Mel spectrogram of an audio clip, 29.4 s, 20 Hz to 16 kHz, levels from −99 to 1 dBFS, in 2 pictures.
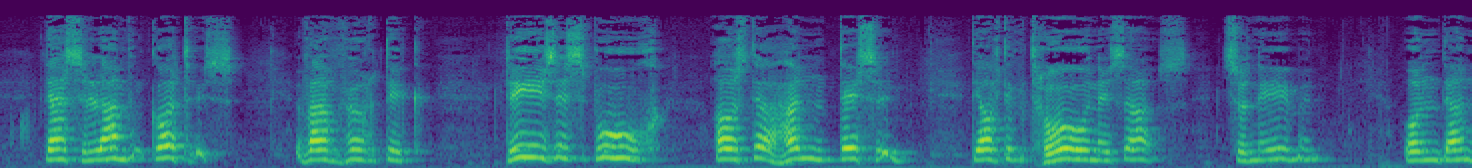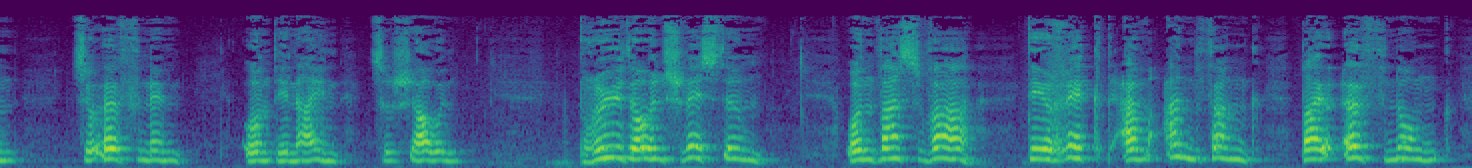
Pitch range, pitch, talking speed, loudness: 195-230 Hz, 215 Hz, 70 wpm, -21 LUFS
